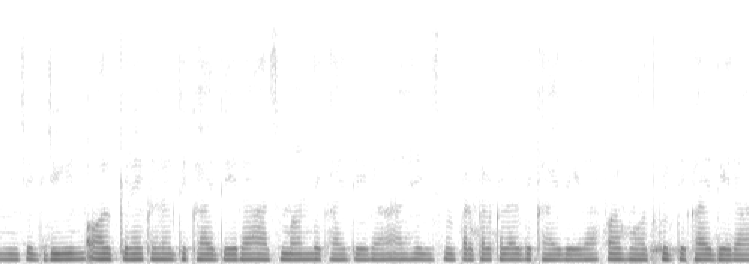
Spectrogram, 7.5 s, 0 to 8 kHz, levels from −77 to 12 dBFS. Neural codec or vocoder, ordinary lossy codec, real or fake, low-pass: codec, 24 kHz, 6 kbps, HILCodec; none; fake; 7.2 kHz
